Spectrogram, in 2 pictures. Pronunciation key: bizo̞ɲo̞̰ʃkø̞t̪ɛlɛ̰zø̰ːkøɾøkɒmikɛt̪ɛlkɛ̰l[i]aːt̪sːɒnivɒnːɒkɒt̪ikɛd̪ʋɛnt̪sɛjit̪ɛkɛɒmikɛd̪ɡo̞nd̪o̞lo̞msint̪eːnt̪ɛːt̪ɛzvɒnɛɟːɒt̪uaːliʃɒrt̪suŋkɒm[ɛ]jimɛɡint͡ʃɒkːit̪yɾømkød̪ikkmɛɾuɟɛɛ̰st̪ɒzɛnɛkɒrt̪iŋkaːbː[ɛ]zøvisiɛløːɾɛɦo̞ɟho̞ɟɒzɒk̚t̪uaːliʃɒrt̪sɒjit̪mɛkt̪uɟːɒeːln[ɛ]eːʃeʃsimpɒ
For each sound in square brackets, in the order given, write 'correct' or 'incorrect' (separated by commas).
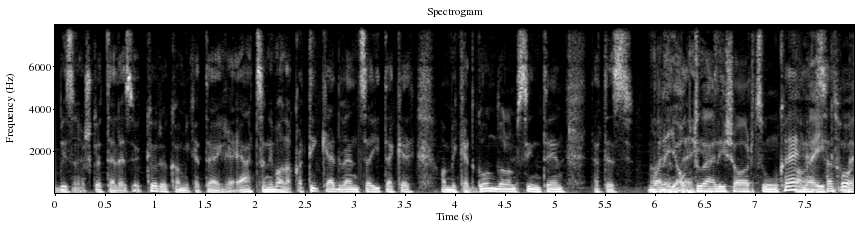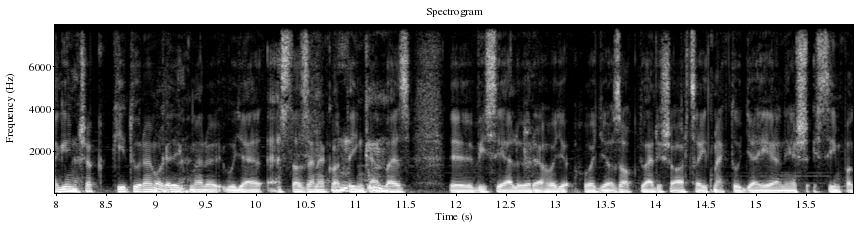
incorrect, correct, correct, incorrect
